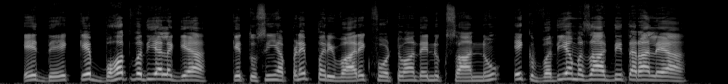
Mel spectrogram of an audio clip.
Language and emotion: Punjabi, happy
